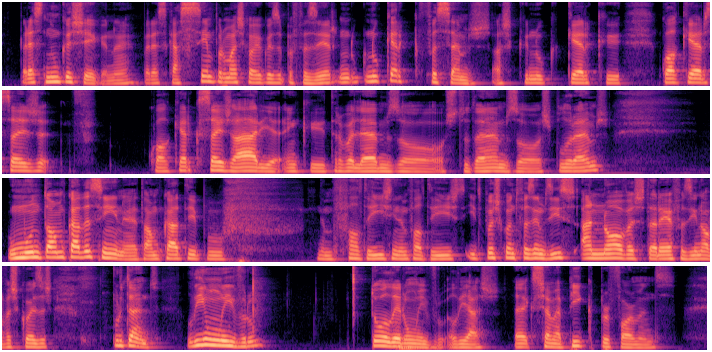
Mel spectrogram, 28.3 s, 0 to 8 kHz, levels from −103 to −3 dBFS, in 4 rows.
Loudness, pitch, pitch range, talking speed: -25 LUFS, 130 Hz, 120-155 Hz, 180 wpm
